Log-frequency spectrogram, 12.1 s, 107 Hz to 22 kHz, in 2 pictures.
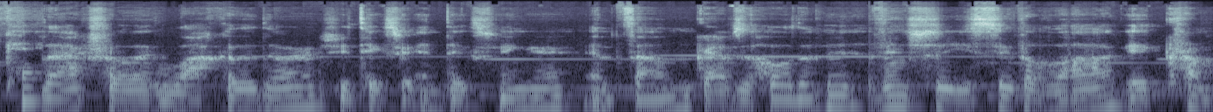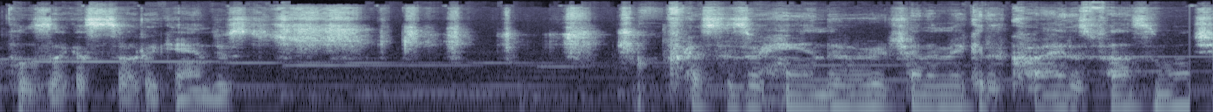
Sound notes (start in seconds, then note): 7.4 chhchch chchchhhch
